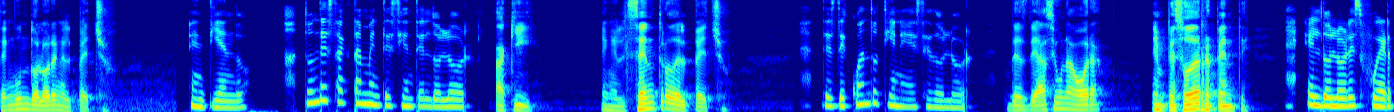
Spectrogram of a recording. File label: Dialogue Chest Pain, Spanish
